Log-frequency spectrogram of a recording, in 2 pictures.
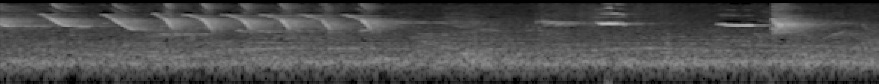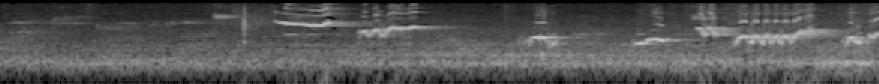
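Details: White-rumped shama of the Borneo type singing: a rapid train of about ten sharp downslurred notes, then scattered clear whistles and richer warbled phrases, with a faint rumble beneath.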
